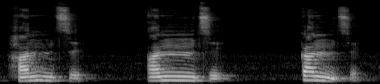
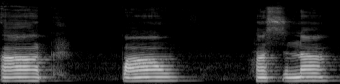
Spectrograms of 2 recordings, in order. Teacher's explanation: अनुस्वार में जब अनुस्वार का उच्चारण करते हैं तो वायु नाक से निकलती है, जबकि अनुनासिक के उच्चारण करते समय वायु नाक और मुंह से दोनों से निकलती है, और मुंह से ज़्यादा तथा नाक से कम निकलती है।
